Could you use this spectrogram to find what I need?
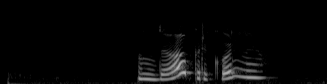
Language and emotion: Russian, positive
